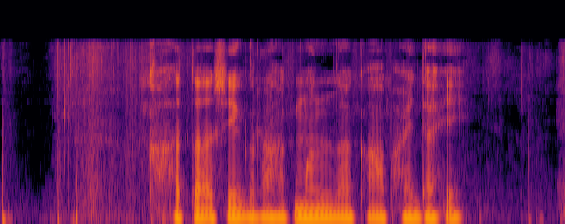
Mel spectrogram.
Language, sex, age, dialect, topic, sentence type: Chhattisgarhi, male, 41-45, Western/Budati/Khatahi, banking, question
